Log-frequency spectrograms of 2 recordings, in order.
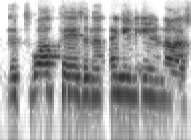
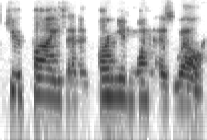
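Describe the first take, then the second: First: Broad Dundee Scots, words run together; broad Scots "pehs" and "ingin"; Dundee dialect. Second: Said in the usual way. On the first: Shown as a demonstration. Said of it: "Two pies and an onion one as well for". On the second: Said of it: "for English".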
